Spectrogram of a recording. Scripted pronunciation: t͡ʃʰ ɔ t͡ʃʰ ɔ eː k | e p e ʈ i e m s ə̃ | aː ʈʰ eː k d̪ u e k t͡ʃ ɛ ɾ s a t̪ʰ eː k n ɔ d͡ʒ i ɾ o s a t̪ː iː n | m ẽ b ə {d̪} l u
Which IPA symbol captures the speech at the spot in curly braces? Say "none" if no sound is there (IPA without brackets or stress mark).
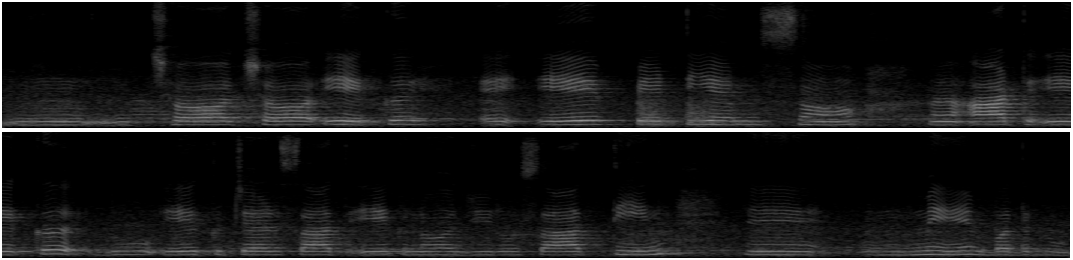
d̪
